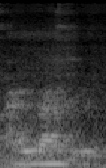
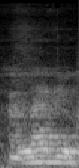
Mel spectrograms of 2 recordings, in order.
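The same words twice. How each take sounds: First: It sounds warm and sincere. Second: It sounds mocking and insincere.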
